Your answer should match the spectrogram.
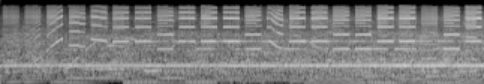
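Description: littleBits Synth Kit analog oscillators driven by the step sequencer, playing a repeating pattern of buzzy low notes that step in pitch, with a steady high tone held beneath them and fast ticking, gliding sounds higher up.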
